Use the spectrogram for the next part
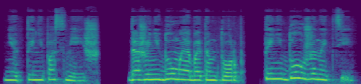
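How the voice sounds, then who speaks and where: A woman's voice: on the high side, normal speed, a little mellow, voice pushed up, lightly acted. A woman voicing a frightened young woman who pleads and begs her lover not to go. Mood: pleading. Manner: desperate, pleading, tearful.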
